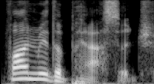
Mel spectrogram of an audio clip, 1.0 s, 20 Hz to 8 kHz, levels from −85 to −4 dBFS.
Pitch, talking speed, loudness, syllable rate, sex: 185 Hz, 235 wpm, -17 LUFS, 6.1 syllables/s, male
